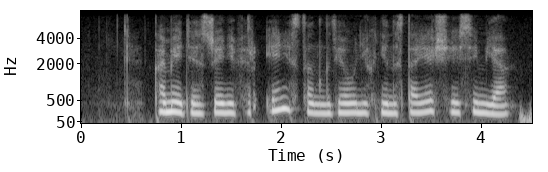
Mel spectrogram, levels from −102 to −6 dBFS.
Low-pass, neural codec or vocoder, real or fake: 7.2 kHz; none; real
